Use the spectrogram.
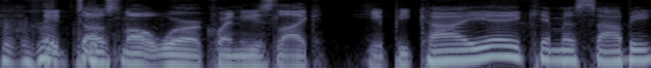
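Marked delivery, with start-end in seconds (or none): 1.8-3.3 put-on small voice, much higher pitch. Imitating how he says a line in a film, high little tone. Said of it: "in that high little tone there".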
